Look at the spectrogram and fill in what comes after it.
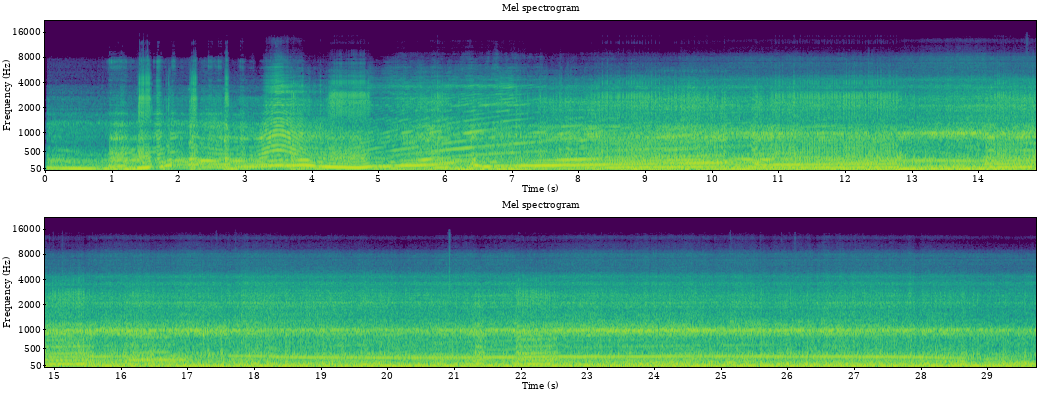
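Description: Car engine under hard driving on an autocross course. Its pitch swings sharply up and down in the first few seconds, then climbs in steps and settles into a steady drone in the second half. Wind and tyre rumble come through from a camera mounted low on the car.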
